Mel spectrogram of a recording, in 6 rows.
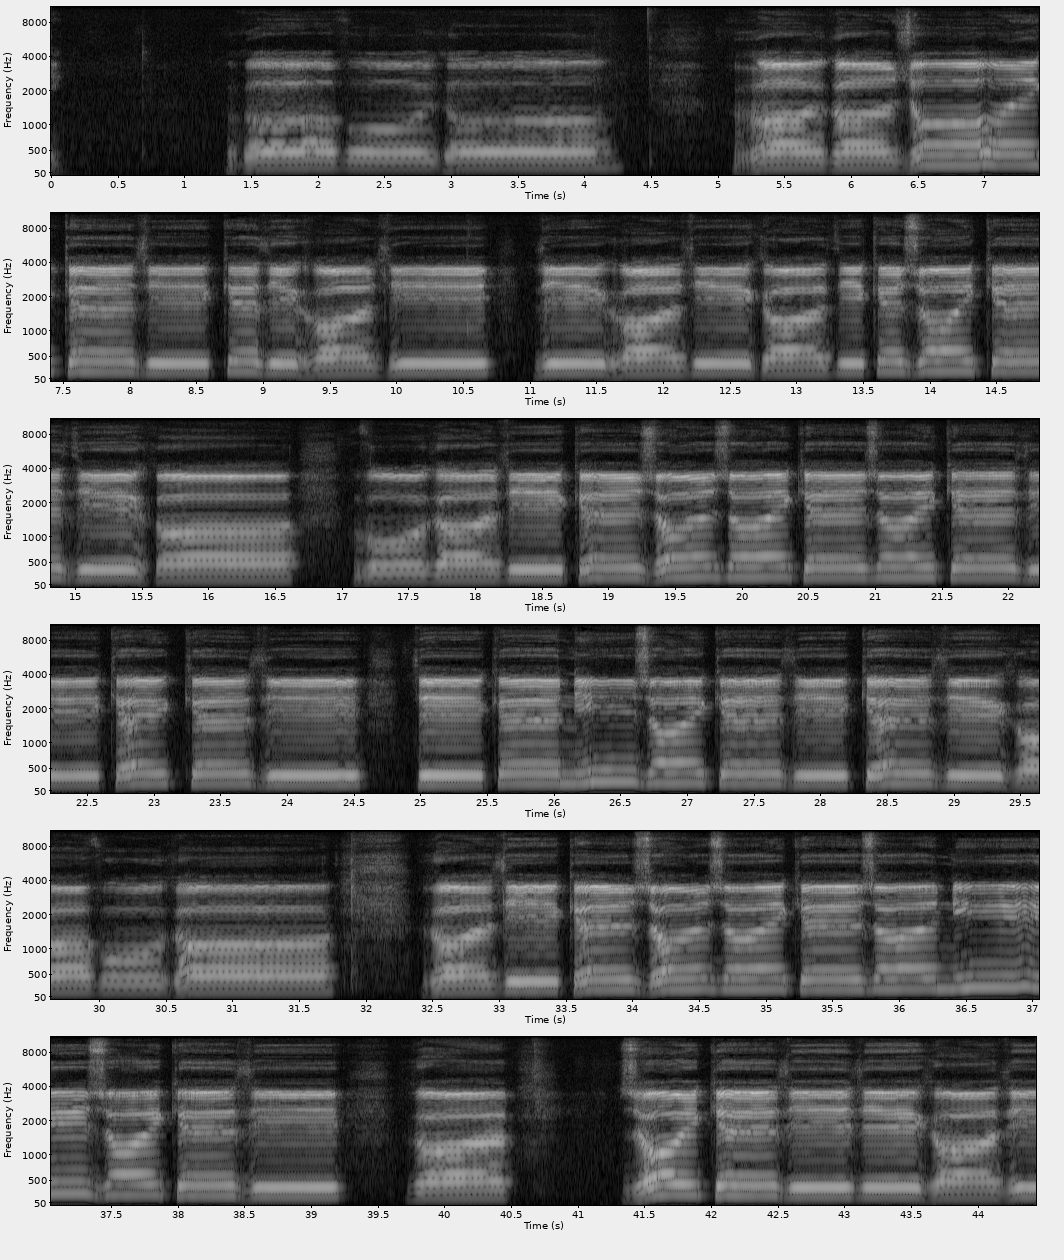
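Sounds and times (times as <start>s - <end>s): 
resurrectional dismissal hymn in grave mode: 1.3s - 4.3s, 5.1s - 44.4s.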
